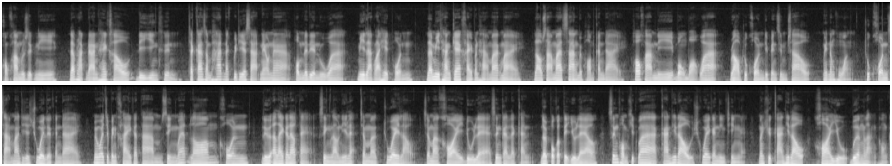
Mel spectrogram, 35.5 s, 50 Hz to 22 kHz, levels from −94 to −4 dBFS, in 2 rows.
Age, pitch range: 20-39, 100-125 Hz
